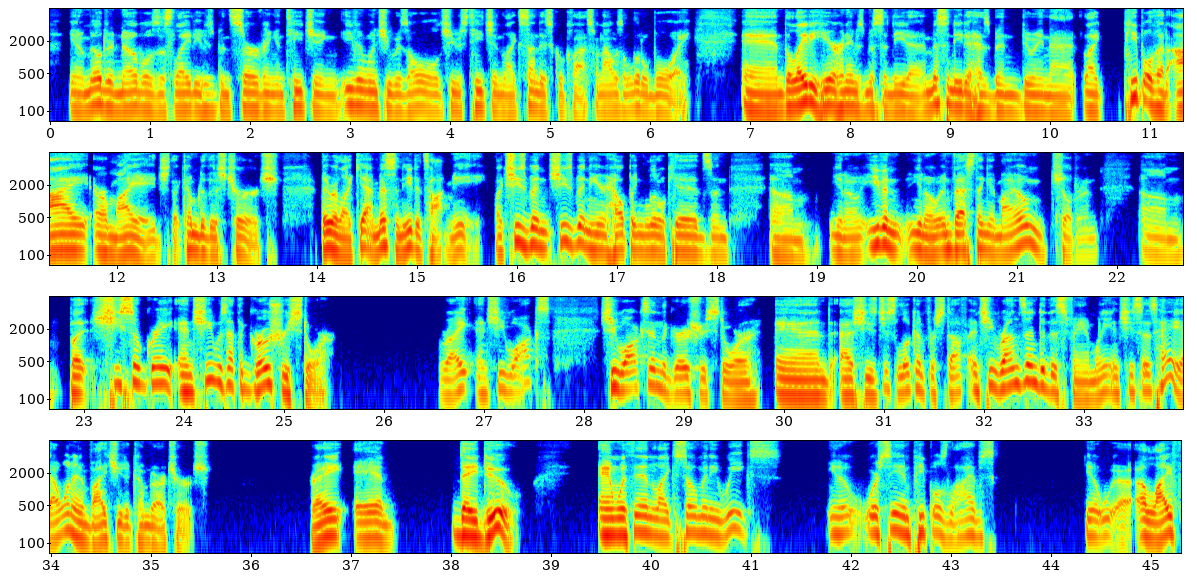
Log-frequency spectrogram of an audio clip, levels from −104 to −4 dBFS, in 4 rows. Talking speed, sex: 205 wpm, male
